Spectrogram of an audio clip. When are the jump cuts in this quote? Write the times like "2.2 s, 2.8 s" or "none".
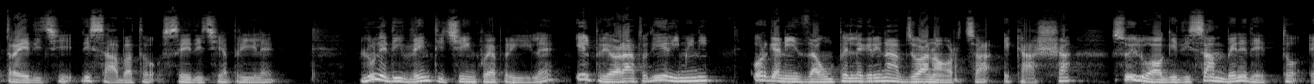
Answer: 3.5 s, 5.7 s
